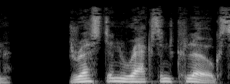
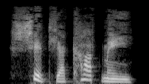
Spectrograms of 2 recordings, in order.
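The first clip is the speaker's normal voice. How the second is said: slow, higher creature voice; muttering Brahmin head; 5 semitones higher, slower than usual. A narrator's reading. Brahmin head owns up to the gang, muttering. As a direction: grumble it out slowly as the cow's head. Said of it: "the left head of the Brahmin muttered".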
